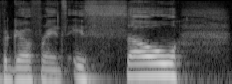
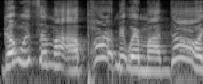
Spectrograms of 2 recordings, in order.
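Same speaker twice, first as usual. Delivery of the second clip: mock self-pity; 12 semitones higher, 8 dB louder than usual. Mock lament about hard life.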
